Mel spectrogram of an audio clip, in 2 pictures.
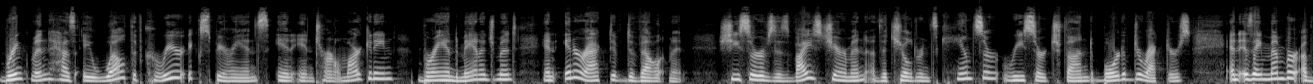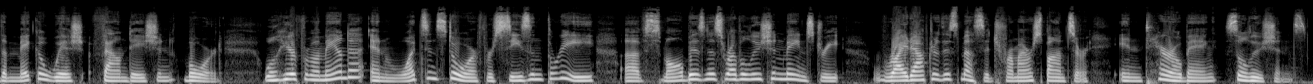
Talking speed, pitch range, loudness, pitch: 150 wpm, 165-230 Hz, -14 LUFS, 180 Hz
